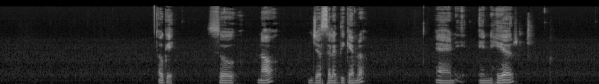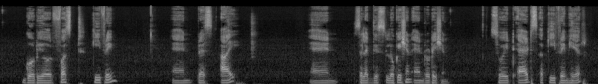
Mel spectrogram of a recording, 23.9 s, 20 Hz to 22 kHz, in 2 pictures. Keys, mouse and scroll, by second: 0.4 scroll up 1, 1.2 shift+middle click, 1.6-1.9 scroll down 1, 1.9-3.7 middle drag, 3.7-5.0 drag, 5.0 middle click, 5.5-6.2 scroll up 3, 6.2 shift+middle click, 7.1-8.3 drag, 9.4-14.7 drag, 14.7-23.9 middle drag.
